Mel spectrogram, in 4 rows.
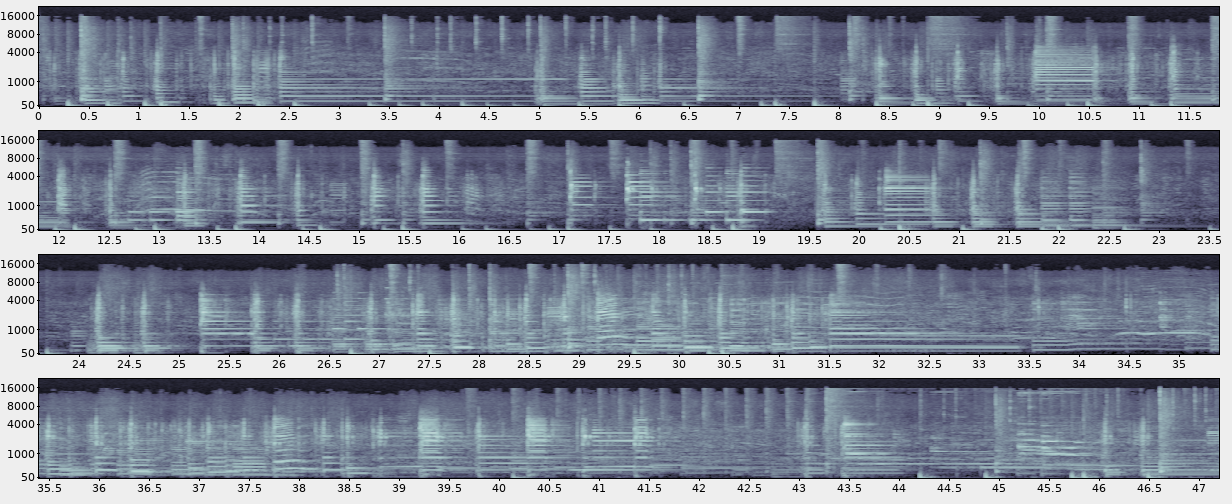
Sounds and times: Music: 0:00.0 - 0:47.2.

